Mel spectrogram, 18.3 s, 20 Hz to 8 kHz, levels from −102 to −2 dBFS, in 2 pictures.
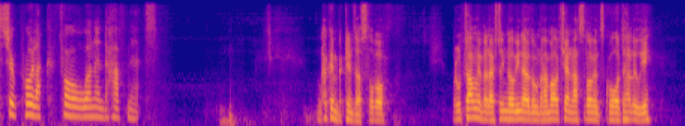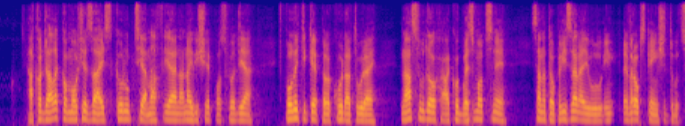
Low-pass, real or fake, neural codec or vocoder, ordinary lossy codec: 7.2 kHz; fake; codec, 16 kHz in and 24 kHz out, 0.6 kbps, FocalCodec, streaming, 2048 codes; Opus, 64 kbps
